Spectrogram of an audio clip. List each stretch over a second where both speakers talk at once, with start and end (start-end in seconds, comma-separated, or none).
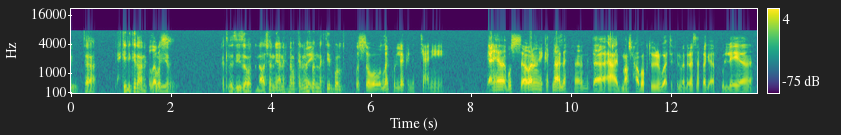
none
